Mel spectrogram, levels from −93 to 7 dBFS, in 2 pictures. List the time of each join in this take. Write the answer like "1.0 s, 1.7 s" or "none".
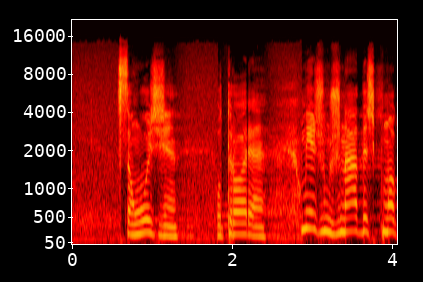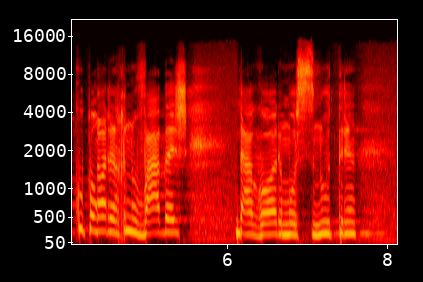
1.8 s, 2.9 s, 4.4 s, 6.2 s, 6.7 s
